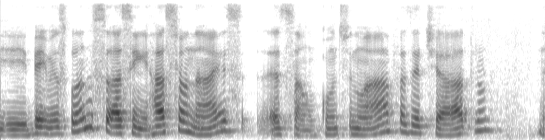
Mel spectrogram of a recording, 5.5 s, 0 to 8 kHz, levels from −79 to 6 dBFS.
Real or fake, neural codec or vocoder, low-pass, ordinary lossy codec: fake; vocoder, 22.05 kHz, 80 mel bands, WaveNeXt; 7.2 kHz; none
